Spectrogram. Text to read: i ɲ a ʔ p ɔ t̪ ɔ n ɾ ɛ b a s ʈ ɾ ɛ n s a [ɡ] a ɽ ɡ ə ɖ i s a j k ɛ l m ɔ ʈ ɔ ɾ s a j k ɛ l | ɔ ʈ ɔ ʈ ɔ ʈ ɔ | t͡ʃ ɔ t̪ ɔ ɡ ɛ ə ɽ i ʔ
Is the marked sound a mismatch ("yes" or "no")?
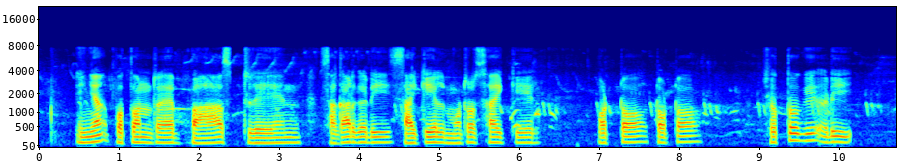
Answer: no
